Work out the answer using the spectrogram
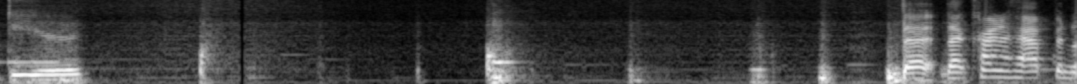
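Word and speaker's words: Dire: I sometimes keep forgetting his name is now pronounced dear That that kind of happened a little bit after the game's release.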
